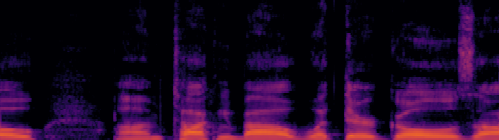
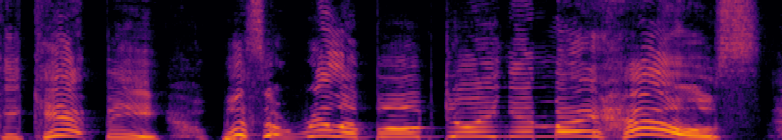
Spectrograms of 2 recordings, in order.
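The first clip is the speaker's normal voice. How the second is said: high, loud, frantic questioning; panicked disbelief; 7 dB louder than usual. Retold or imitated. Go running from his room, high panicked squeal. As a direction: squeal it like a startled boy.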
